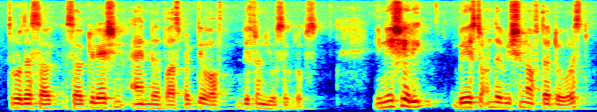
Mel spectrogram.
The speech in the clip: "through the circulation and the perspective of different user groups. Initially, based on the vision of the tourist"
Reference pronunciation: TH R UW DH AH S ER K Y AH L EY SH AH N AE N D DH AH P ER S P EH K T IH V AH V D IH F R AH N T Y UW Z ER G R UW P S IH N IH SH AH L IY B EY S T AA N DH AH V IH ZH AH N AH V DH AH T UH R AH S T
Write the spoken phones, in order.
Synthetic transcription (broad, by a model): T R UW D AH S ER K Y AH L EY SH AH N AE N D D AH P ER S P EH K T IH V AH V D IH F R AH N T Y UW S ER G R UW P S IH N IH SH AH L IY B EY S T AA N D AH V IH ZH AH N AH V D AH T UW R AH S T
